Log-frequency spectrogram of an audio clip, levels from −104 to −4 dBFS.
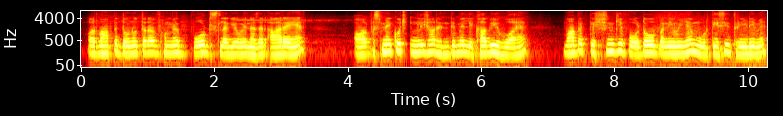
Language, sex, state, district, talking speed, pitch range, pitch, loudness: Hindi, male, Bihar, Jamui, 210 wpm, 145-165 Hz, 155 Hz, -17 LUFS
